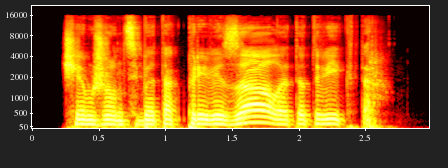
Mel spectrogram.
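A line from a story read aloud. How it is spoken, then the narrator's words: Grumbling, cooling down. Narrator (Russian): Уже немного остывая, проворчал Аркадий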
